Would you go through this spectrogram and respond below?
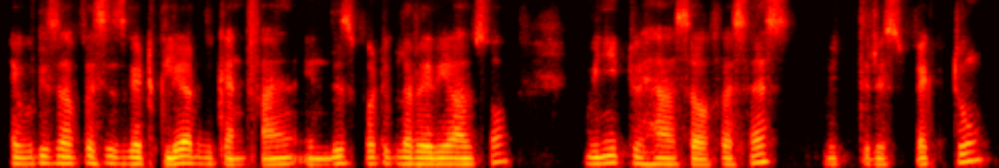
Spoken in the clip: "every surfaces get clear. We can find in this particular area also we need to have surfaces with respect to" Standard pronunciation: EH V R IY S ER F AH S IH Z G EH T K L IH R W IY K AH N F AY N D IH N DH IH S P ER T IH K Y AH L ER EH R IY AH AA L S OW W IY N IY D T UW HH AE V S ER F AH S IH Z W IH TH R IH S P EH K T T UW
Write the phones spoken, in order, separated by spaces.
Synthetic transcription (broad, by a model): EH V R IY S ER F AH S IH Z G EH T K L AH R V IY K AH N F AY N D IH N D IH S P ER T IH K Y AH L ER EH R IY AH AA L S OW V IY N IY D T UW HH AE V S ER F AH S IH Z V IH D R IH S P EH K T T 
